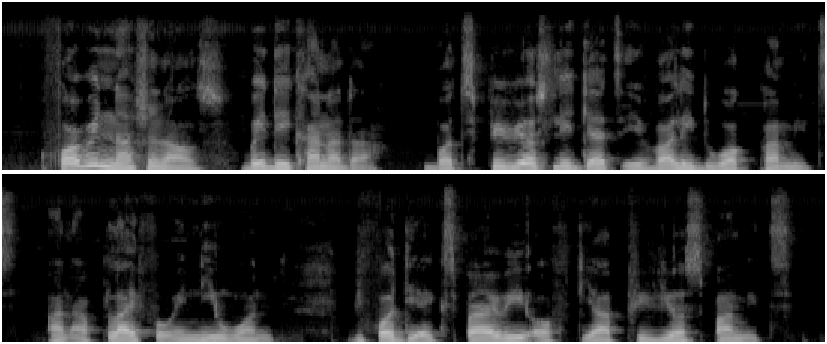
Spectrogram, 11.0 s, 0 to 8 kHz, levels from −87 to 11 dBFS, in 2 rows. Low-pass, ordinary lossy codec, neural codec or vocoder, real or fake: 7.2 kHz; none; none; real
